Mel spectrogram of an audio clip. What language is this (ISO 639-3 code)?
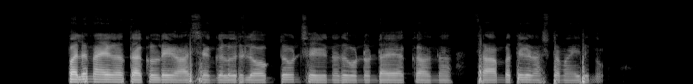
mal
